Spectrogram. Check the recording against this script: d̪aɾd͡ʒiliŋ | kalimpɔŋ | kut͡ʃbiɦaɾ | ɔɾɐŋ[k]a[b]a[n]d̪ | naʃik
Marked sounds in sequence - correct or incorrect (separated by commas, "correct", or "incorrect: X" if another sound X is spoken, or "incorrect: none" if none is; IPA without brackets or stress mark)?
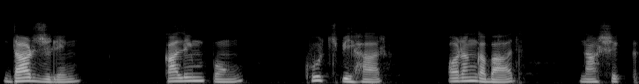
incorrect: ɡ, correct, incorrect: none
